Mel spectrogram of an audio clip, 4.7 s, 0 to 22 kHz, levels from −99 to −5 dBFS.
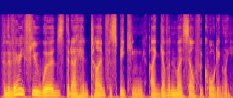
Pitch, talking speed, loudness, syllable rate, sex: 110 Hz, 195 wpm, -18 LUFS, 5.1 syllables/s, male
